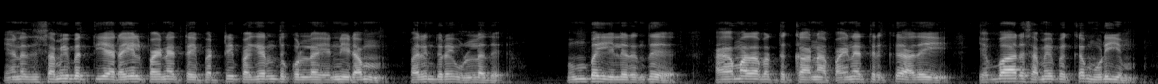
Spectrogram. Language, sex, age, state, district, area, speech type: Tamil, male, 45-60, Tamil Nadu, Thanjavur, rural, read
